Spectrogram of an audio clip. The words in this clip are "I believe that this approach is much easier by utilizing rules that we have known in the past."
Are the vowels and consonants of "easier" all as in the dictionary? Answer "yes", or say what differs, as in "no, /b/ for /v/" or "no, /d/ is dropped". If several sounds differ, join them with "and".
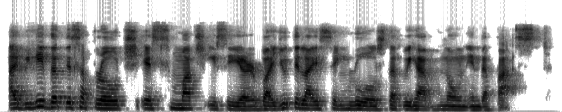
no, /s/ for /z/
